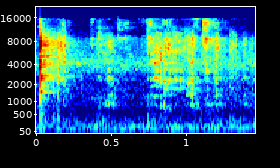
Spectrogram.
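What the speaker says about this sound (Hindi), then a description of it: "अब हम इन अज्जा को अच्छे से मिक्सअप कर लेंगे" A spoon mixes a turmeric powder paste in a small bowl for an under-eye remedy, with a sharp clink at the start followed by soft, close scraping and stirring, quiet and alone.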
